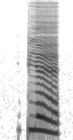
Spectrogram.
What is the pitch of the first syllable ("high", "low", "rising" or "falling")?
falling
